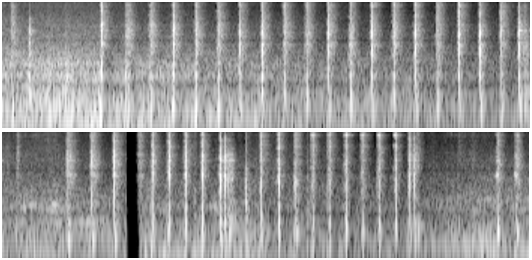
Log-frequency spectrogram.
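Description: Hand hammer striking a steel knife blade made from a brake disc on a small steel post anvil, in rapid light blows about five a second, shaping the blade. The blows break off for a moment about five and a half seconds in and pause briefly near the end.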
